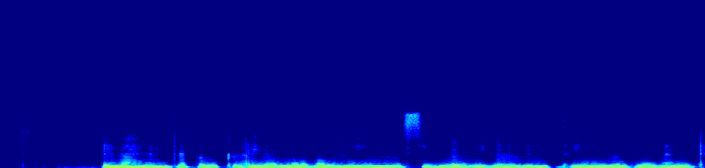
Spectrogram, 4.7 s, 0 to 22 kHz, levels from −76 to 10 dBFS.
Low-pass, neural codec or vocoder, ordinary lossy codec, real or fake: 7.2 kHz; codec, 16 kHz, 0.5 kbps, FreqCodec, smaller model; none; fake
